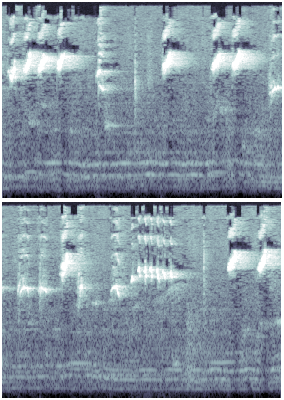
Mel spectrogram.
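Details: Brown-throated sunbird, local name kolibri ninja, in lively harsh-burst training song: clusters of shrill high chirps, a short rattling trill around the middle, steady low hum throughout.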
